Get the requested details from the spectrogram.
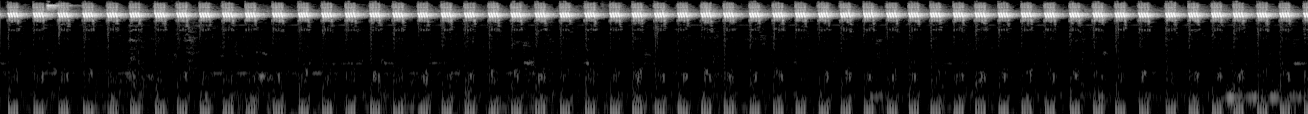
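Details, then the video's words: Cricket in the wild, used as master training audio for songbirds: a steady, high, shrill chirping pulsing about four times a second without pause, with a faint low thumping underneath. "suara jangkrik alam"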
